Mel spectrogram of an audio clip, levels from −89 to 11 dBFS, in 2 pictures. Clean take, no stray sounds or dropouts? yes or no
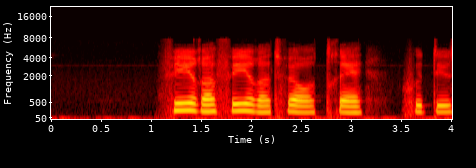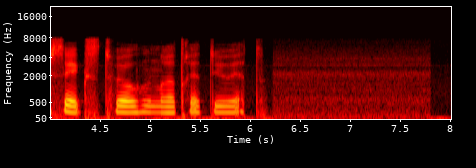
yes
